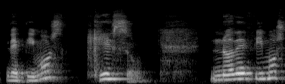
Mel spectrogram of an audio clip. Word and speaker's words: queso: Cuando combinamos la Q con la U y la E o la I, la U no existe. No pronunciamos la U. No decimos queso, decimos queso.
